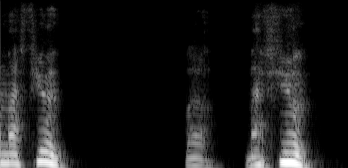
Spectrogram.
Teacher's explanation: la nasalisation, elle n'est pas marquée sur les en comme à Amiens. Elle va au-delà de ça, elle va sur les u, les e finaux des mots. Et donc, mafieux, ça devient mafieux.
